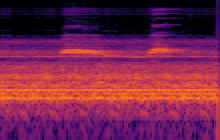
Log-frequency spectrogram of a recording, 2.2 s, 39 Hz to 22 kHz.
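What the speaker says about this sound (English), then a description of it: "10 is a whistle." Two short, thin electronic whistle toots from an OO gauge Hattons Class 66 model locomotive's sound decoder, sounding over a constant low mechanical hum.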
